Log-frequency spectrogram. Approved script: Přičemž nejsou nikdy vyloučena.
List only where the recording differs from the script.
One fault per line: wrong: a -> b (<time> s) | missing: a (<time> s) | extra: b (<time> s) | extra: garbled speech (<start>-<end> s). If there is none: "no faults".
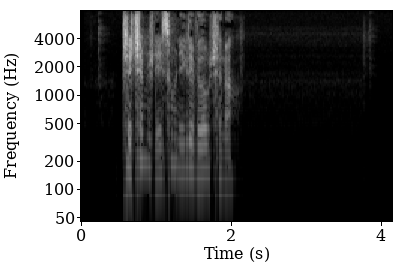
no faults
